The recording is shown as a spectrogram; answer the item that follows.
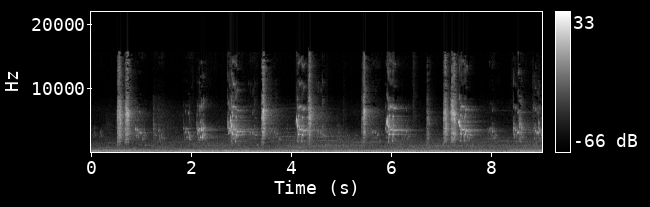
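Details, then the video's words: Male and female pet budgerigars give sharp, bright chirps and harsh squawks in scattered bursts, some paired, over a steady faint background hum. "KONUŞAN MUHABBET KUŞLARI ÖTME SESİ"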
